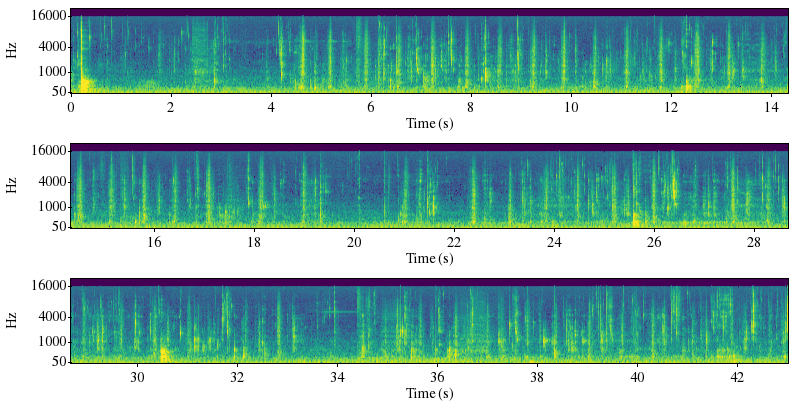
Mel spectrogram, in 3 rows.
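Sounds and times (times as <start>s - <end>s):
chewing crunchy salad: 0.0s - 43.0s.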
